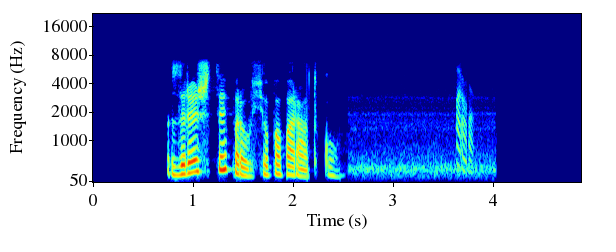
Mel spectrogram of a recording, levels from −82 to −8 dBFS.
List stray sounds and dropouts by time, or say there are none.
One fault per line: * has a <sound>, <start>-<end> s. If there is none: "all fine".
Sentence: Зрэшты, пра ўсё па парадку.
* has a chirp, 3.6-3.8 s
